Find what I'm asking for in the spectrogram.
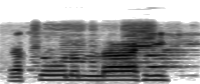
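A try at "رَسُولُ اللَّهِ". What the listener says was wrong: লা তো আপনার পাতলা হয়ে যাচ্ছে। রাসূলুল্লাহি, ল, ল এরম মোটা করে বলতে হবে।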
